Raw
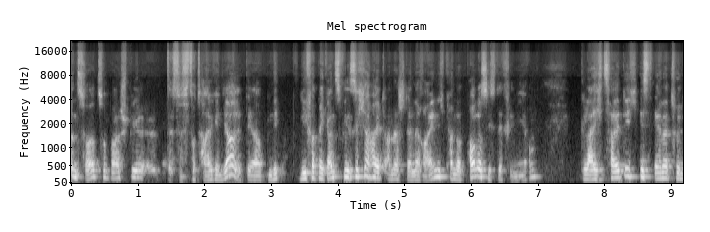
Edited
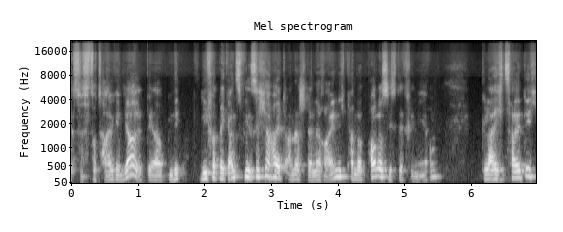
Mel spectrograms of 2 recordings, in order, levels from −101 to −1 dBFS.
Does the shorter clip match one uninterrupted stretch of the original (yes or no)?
yes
